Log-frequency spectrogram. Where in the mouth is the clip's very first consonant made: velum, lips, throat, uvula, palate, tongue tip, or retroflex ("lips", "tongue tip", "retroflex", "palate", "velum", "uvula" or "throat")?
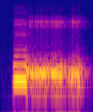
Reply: velum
